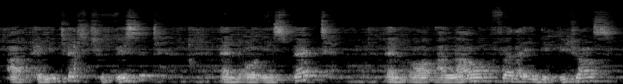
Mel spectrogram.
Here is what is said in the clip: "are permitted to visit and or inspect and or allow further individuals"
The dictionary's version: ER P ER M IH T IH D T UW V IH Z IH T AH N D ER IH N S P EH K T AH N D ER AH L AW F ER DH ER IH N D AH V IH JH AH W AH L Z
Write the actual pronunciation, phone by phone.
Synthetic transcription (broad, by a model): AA P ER M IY T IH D T UW V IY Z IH T AH N D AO IH N S P EH K T AH N D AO AH L AW F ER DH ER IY N D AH V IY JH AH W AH L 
